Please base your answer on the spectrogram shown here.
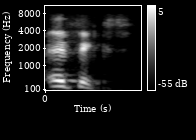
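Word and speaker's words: ethics: التي اتش ثاء، حرف الثاء في العربي، انت راجل مصري عندك عربي عندك حرف الثاء، مش عارف تقول ايثكس، لا مش عارف تقول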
